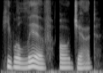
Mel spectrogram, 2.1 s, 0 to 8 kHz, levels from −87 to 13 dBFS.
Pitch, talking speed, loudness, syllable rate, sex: 155 Hz, 145 wpm, -17 LUFS, 2.7 syllables/s, female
